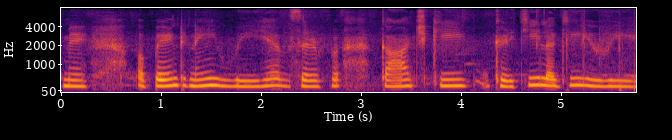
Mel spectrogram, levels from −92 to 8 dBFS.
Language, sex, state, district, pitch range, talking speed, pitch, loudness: Hindi, female, Jharkhand, Palamu, 210-235 Hz, 115 wpm, 220 Hz, -17 LUFS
